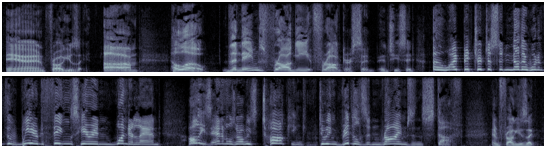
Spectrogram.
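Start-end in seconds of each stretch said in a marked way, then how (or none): 1.5-5.6 raised, hesitant greeting with stretched name; lightly voiced frog saying hello; frog introducing himself. Froggy introduces himself to Alice. 6.5-15.1 put-on very high-pitched girl's voice, fed up; high, weary grumbling about weirdness; exasperated Alice.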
